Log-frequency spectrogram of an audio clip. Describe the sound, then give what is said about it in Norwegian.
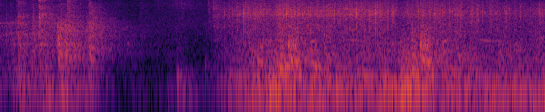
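Sleet lashes against the saloon windows of an express boat speeding out from Florø, with waves striking the bow hard and the hull shaking, in a dense, hissing patter over a low rumble, easing briefly early on before surging back and holding steady and loud. “Bølgene slår hardt i baugen, og skroget rister, og sluddet pisker mot vinduene i salongen når hurtigbåten skyter fart ut fra Florø.”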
